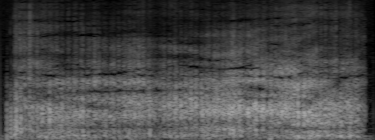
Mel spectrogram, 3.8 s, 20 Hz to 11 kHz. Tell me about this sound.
A wooden match scraping slowly over the striking surface of a match box. Recorded with a Cold Gold contact microphone into a Zoom H4.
